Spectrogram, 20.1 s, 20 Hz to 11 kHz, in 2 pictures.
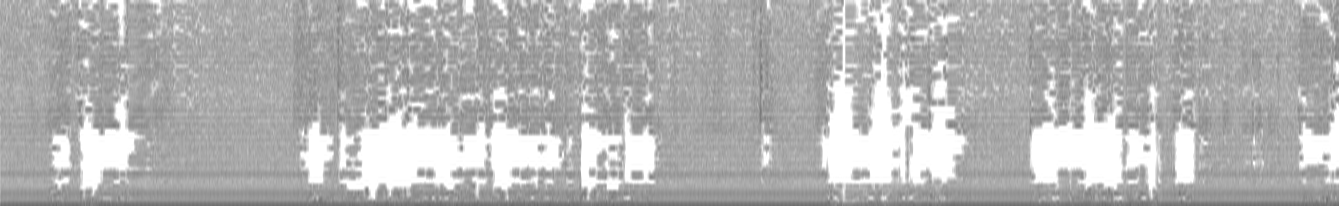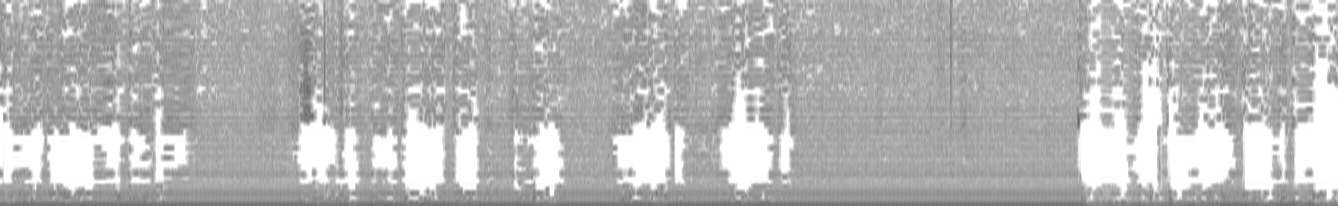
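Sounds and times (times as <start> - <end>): electrical mains hum: 0.0 - 20.0.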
